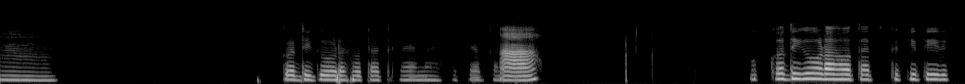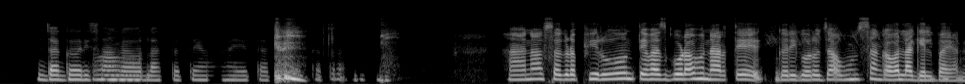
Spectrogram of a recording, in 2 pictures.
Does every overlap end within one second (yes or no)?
yes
